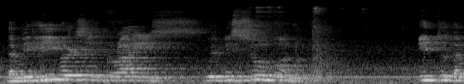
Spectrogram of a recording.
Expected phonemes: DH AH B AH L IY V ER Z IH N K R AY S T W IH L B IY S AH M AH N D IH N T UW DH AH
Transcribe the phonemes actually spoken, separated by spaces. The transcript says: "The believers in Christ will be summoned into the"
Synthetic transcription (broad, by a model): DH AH B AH L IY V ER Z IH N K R AY S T W IH L B IY S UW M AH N IH N T UW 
